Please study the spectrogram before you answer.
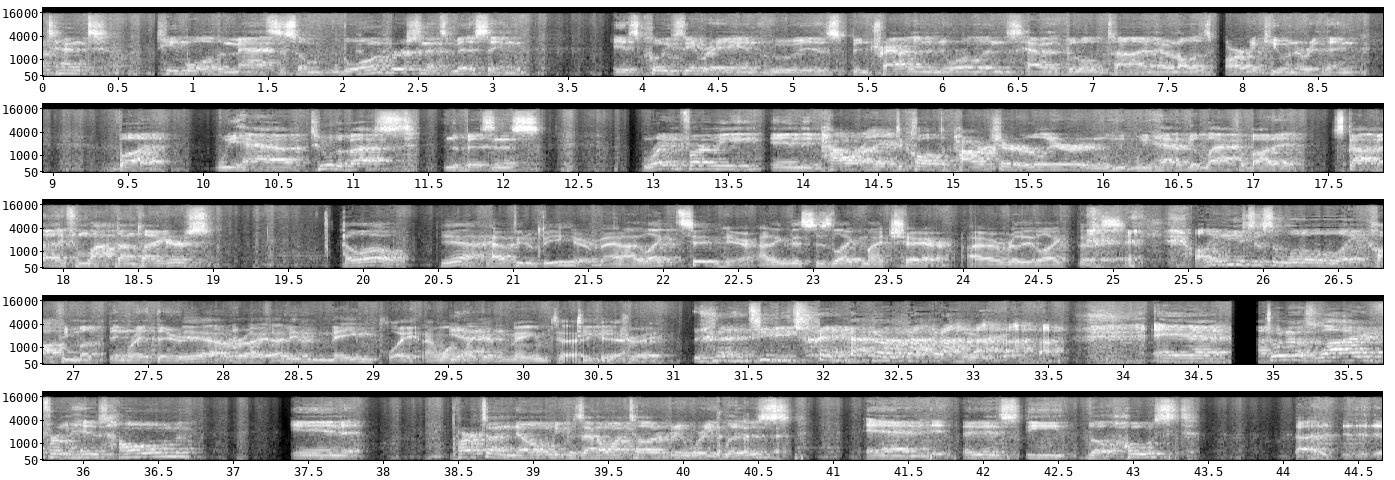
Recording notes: This was recorded live on Thursday, October 20th at the Woodward Sports Studio. Apologies on the audio quality but you will hear about that soon enough.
